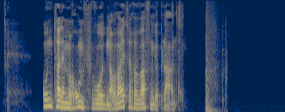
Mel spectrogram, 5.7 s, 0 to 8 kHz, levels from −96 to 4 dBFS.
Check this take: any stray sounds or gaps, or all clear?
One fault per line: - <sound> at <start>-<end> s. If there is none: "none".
- thud at 4.1-4.6 s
